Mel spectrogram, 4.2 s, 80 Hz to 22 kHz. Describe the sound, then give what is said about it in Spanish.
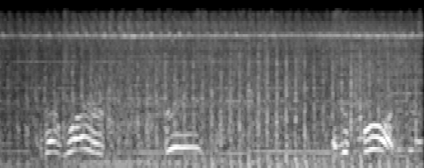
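An FBI helicopter flies at night along Route 50 at about 150 metres, its steady rotor rumble running throughout while voices speak over it. “El piloto del FBI sigue la ruta 50. Mantiene una altitud de 150 metros mientras busca la luz estroboscópica.”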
